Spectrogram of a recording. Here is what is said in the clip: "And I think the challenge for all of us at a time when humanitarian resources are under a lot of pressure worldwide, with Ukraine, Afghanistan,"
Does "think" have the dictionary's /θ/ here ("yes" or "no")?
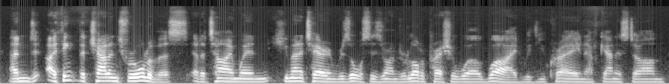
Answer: yes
